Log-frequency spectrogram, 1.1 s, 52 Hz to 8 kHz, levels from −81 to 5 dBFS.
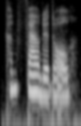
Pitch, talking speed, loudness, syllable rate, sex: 195 Hz, 165 wpm, -17 LUFS, 4.3 syllables/s, female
